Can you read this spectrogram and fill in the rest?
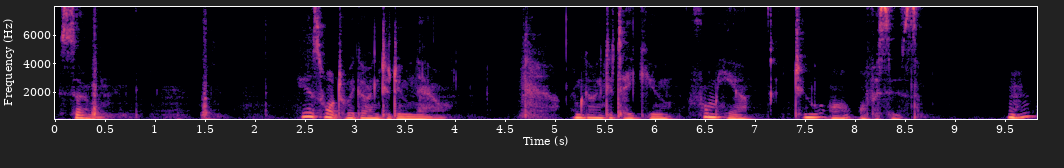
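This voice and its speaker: A woman in an ASMR roleplay voicing a polite, quietly menacing HR interviewer in a breathy, deliberate whisper. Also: low voice, very animated, a little hiss or hum, heavily acted. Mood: politely sinister. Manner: slow, deliberate, softly spoken.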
